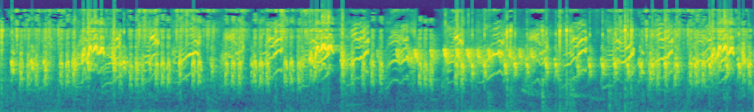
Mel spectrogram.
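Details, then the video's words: Sooty-headed bulbul lure recording for attracting birds: loud flock-like chatter of harsh calls and bright rising whistles, with a few short dips in the din. "Suara pikat trucukan ribut"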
